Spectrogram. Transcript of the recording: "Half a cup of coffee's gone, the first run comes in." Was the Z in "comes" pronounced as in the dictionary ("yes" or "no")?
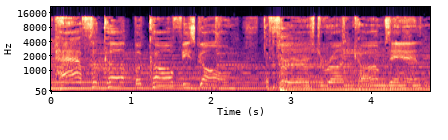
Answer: yes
